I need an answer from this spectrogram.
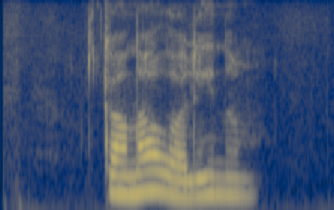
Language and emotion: Russian, neutral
